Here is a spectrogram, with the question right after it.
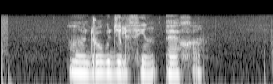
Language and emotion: Russian, sad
